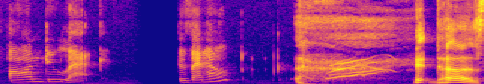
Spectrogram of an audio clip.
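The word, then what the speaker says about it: Fond du Lac: this place in Wisconsin I think it's called fondu lock fondu um can you help me pronounce that correctly sure it's pronounced Fond duac does that help it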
